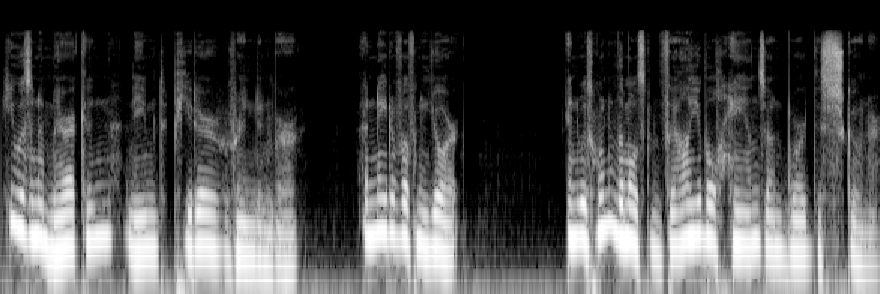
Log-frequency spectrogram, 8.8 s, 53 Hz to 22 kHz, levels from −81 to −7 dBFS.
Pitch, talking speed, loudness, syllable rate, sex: 135 Hz, 165 wpm, -15 LUFS, 5.3 syllables/s, male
